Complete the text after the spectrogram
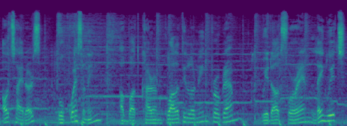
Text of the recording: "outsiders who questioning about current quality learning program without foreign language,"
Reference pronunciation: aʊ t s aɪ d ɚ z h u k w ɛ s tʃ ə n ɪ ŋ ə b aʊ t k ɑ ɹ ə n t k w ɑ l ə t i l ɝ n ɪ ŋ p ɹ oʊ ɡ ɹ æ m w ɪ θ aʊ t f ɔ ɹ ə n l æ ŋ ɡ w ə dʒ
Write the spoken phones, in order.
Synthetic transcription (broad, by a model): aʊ t s aɪ d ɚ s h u k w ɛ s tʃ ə n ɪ ŋ ə b aʊ t k ɑ ɹ ə n t k w ɑ l ə t i l ɝ n ɪ ŋ p ɹ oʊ ɡ ɹ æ m w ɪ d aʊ t f ɔ ɹ ə n l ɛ ŋ ɡ w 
